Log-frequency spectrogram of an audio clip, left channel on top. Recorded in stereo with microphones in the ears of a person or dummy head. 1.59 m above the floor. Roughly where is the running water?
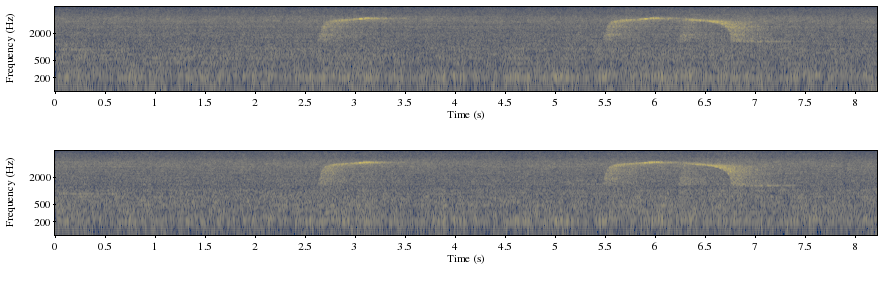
Right.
